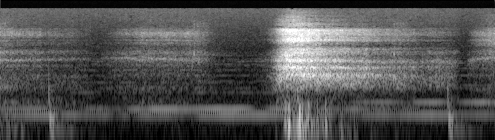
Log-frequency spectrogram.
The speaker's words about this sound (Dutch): Up dog, inademen. Down dog, uitademen.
